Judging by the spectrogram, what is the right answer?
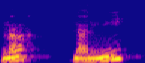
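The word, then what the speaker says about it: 何: The the Japanese question word for what has two pronunciations. Nani, nan is used immediately, immediately before des or before a counter like G. The other form, nani, is used before a particular.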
